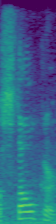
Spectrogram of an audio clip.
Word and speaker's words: stalker: is taken from uh stalker actually that game series the L is is silent in that word in English weird I know talker stalker yeah yeah oh so you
